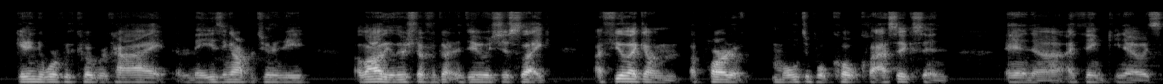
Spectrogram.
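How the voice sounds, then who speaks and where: A man talks at a fairly quick pace in a monotone, flat intonation. His pitch is medium, and the background is quiet. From South Carolina, US South. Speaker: actor. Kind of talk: casual interview chat. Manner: casual, laid-back with many fillers.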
